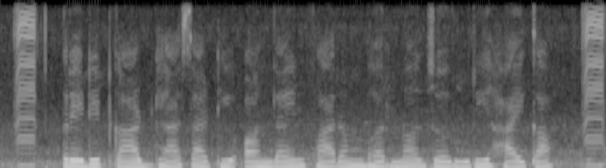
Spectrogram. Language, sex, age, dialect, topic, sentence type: Marathi, female, 18-24, Varhadi, banking, question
